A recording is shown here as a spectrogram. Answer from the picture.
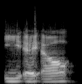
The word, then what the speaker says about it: EAL: You guys been pronouncing my name incorrectly for a while now. I've been pronouncing it because it's my initials. It's E-A-L are my initials. So that's how I've been pronouncing it. E-A-L.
